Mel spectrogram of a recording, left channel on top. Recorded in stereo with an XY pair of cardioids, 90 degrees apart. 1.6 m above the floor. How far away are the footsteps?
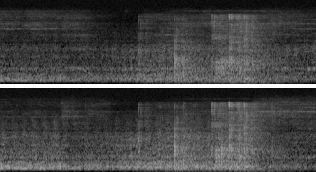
About 6 m.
